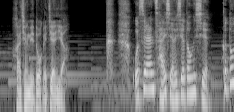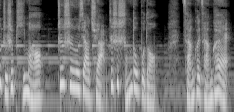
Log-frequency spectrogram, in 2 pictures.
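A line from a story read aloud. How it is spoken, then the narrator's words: Smiling thanks. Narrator (Chinese): 陈谷笑着又致谢道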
